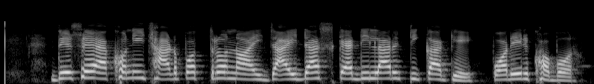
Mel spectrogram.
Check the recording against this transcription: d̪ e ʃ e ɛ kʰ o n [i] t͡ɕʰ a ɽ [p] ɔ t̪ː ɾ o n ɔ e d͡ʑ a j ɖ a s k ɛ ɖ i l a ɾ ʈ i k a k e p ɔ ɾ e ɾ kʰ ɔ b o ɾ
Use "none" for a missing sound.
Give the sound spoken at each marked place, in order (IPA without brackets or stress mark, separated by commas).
i, p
